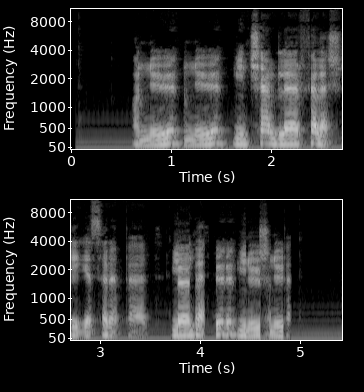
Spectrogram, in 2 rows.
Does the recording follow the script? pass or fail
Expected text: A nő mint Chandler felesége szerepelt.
fail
